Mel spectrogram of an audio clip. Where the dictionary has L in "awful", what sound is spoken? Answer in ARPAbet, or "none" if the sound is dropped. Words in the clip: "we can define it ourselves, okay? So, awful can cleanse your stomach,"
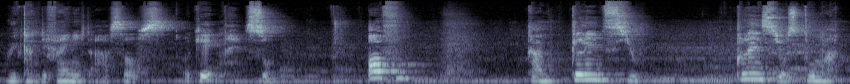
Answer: N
